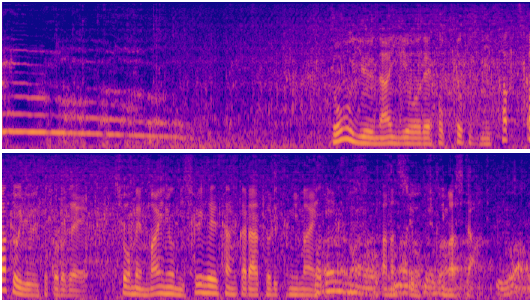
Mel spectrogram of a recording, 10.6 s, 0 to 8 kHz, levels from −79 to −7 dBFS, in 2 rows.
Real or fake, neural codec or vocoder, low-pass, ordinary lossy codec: fake; codec, 16 kHz, 16 kbps, FunCodec, trained on Chinese and English, 50 frames a second; none; none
